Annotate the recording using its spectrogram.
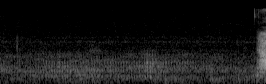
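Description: Faint, slow sniffing: a person breathing in through the nose at a pillow-spray bottle to smell its scent.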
